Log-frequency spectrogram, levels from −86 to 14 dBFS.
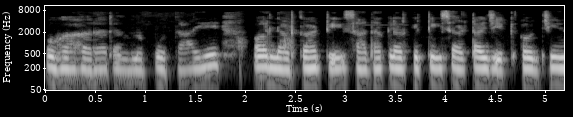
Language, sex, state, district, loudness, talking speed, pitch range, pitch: Chhattisgarhi, female, Chhattisgarh, Raigarh, -16 LUFS, 205 wpm, 185-200 Hz, 195 Hz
